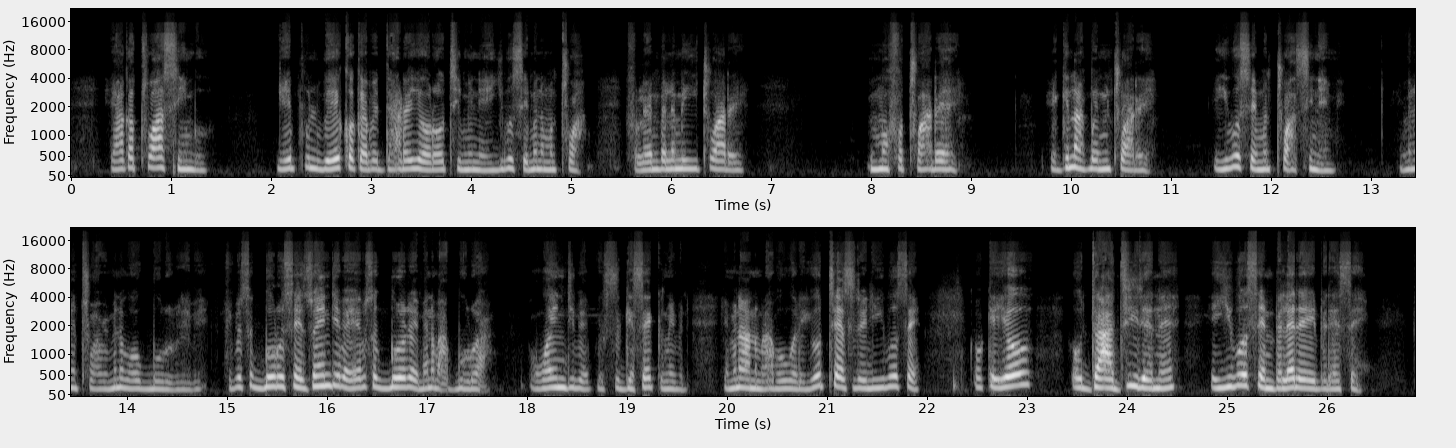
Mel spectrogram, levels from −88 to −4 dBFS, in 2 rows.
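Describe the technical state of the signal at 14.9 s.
At 14.9 s the speech sounds muffled and hoarse, as it does throughout the clip, likely from Opus compression in hybrid mode at a low rate near 16 kbps.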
